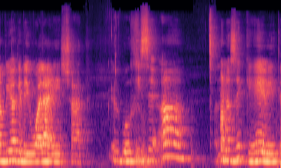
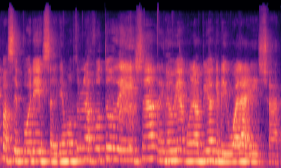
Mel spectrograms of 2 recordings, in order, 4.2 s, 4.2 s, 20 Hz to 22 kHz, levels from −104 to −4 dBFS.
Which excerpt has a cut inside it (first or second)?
first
